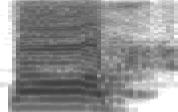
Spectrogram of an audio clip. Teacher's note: காஃபும் அடி தொண்டையில இருந்து எடுத்து சொல்லணும்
